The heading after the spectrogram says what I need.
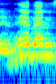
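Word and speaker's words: inhibin: through childbirth and then inhibit sounds like the word inhibit just like the the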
